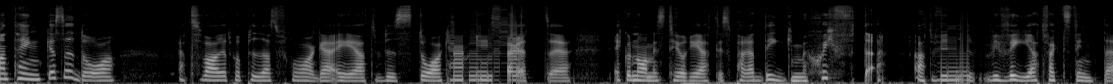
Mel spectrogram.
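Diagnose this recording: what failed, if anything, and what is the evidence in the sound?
The robotic sound from repeated short buffers points to the driver or buffer stage. It occurs from 4.51 to 5.23 s and again from 9.37 to 9.69 s. Both passages carry a rigid, metallic buzz at 200 Hz. That pitch matches a repeating slice 5 ms long. In the first passage the repetition covers most of the span. In the second it covers all of it. New audio likely arrived too late, so the last few milliseconds were looped while real audio was dropped.

The repeated frames fault sits in the codec or storage stage. At 9.80 s a short stretch of the compressed stream plays twice. The duplicated block lasts 46.4 ms, which fits two codec frames. It is heard as a brief stutter. The repeat plays once, so the clip runs 46.4 ms longer than the original.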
